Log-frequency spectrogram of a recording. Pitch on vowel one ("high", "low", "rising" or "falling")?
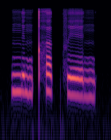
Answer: low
